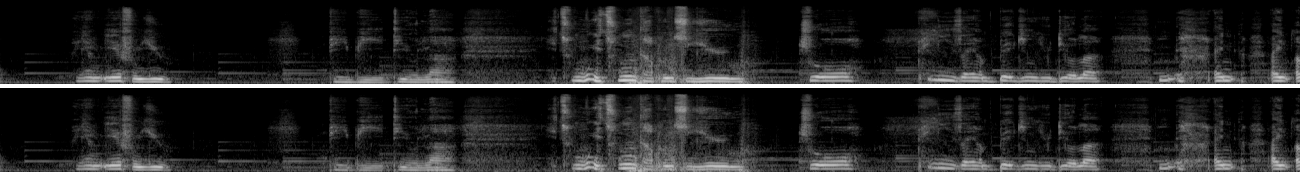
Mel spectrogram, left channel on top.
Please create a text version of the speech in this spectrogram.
I am here for you. Baby, Deola. It won't happen to you. Joe, please, I am begging you, Deola.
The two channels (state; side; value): normal; both; correlation 0.87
